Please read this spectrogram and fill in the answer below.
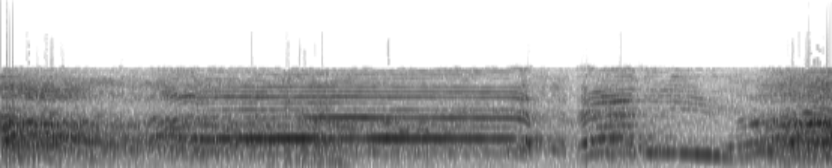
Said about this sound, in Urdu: ابھی میں نے نعرہ لگایا، ابھی میں نے یا علی بولا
